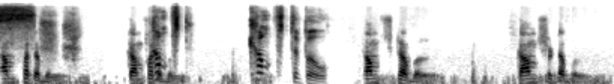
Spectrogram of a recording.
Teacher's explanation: we only pronounce it like it's got three syllables like comft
